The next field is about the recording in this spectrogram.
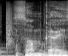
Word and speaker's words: Sumgii: Somgaj, bo tak naprawdę wymawia się jego pseudonim, to pochodzący z UK producent o niepowtarzalnym stylu.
